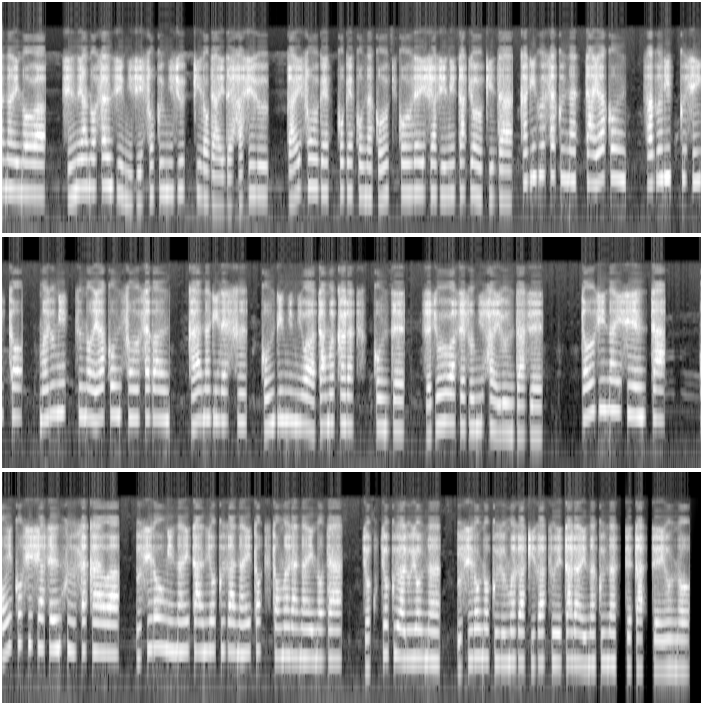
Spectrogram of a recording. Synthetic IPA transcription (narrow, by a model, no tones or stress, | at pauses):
naino̞βaɕineano̞sãɲ̟d͡ʑɨːɲ̟iʑiso̞kɯ̟ɲ̟iʑɨkʲːiɾo̞d̪aid̪e̞haɕiɾɯ̟ɡ̪̥aiso̞ːɡ̪e̞kːo̞d̪e̞ko̞nako̞ːkʲi̥ko̞ːɾe̞ːɕaʑimʲit̪akʲo̞ːkʲid̪akaɡʲiɡɯ̟sakɯ̟nat̪ːaejakõ̞ŋ | pabɯ̟ɾʲikːɯ̟ɕiːt̪o̞maɾɯ̟mʲitt͡sɨno̞ejakõ̞ɰ̃so̞ːsabãŋ | kanaɡʲiɾe̞sɨkõ̞mbʲiɲ̟iɲ̟iβaːt̪amakaɾat͡sɨ̥kːõ̞nd̪e̞ | seʑʲo̞ːβase̞zɨɲ̟ihaiɾɯ̟̃nd̪aze̞ | d̪̥o̞ːʑinaiɕiẽ̞nt̪a | oiko̞ɕiɕasẽ̞ɰ̃sɨːsakaβa | ɯ̟ɕiɾo̞ːmʲinait̪anɾʲo̞kɯ̟ɡanait̪o̞t͡sɨ̥t̪o̞maɾanaino̞d̪a | t͡ɕo̞kɯ̟̥kʲo̞kɯ̟aɾɯ̟jo̞ːna | ɯ̟ɕiɾo̞no̞kɯ̟ɾɯ̟maɡakʲiɡat͡sɨet̪aɾainakɯ̟nat̪ːe̞t̪at̪ːe̞jɯ̟ːno̞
